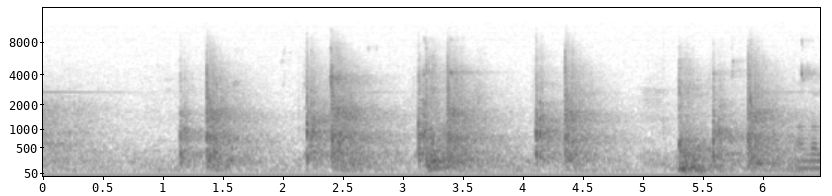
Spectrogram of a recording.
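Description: Squash rally: the teleball struck by rackets and smacking off the court walls, sharp impacts in quick pairs about once a second. Crowd applause dies away at the start.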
